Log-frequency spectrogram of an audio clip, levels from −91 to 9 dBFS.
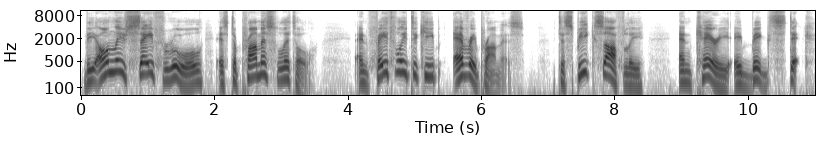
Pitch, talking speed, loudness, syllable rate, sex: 160 Hz, 120 wpm, -21 LUFS, 3.9 syllables/s, male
